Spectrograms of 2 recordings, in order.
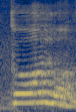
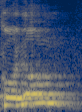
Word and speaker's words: colón: ¿Cuál fue la diferencia ahí? El acento. Pronunció la niña la sílaba, la penúltima, más fuerte que la última. Y sí, decía colon, pero es colón. La última es, aquí en este ejemplo, es la sílaba fuerte o la sílaba tónica, y como termina en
